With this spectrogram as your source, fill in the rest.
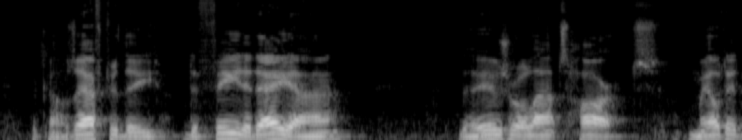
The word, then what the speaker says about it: Ai: in the mountains, Tommy, call it Ai, but I think the correct pronunciation is I.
